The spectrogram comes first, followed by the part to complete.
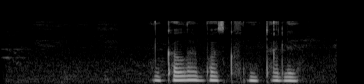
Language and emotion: Russian, neutral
